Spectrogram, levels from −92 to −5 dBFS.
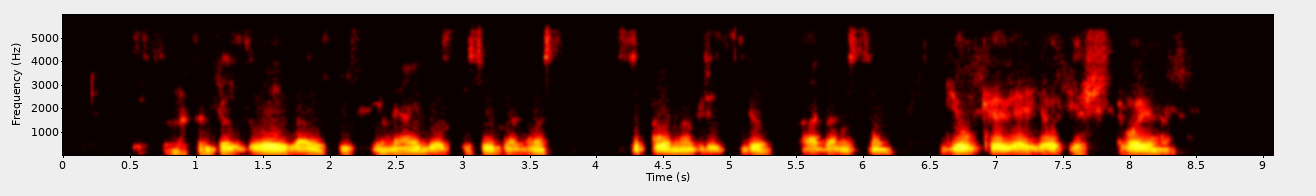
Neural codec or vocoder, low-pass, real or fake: codec, 16 kHz, 8 kbps, FunCodec, trained on Chinese and English, 25 frames a second; 5.4 kHz; fake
